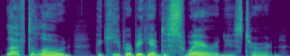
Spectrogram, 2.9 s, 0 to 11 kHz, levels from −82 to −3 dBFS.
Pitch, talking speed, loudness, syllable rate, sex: 200 Hz, 205 wpm, -18 LUFS, 5.5 syllables/s, female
